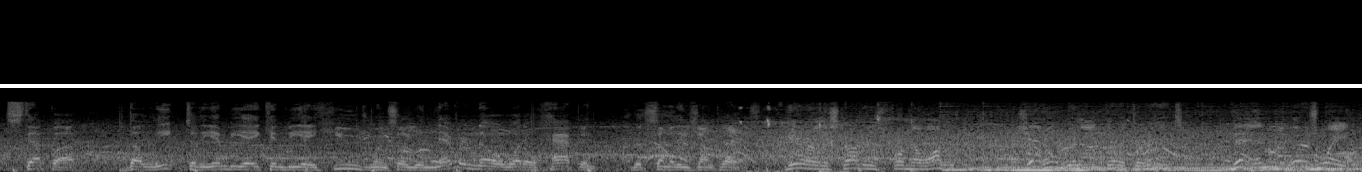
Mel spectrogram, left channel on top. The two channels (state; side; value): silent; left; 57 dB below the other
